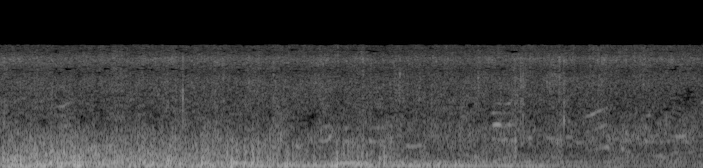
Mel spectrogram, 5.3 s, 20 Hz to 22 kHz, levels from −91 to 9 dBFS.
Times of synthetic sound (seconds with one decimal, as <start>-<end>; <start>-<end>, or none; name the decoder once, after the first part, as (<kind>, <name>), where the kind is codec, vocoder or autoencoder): none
